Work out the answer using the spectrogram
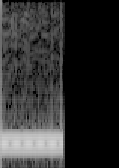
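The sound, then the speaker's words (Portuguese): A steady telephone line tone sounds during a call transfer. It holds one loud, even pitch for about half a second, then cuts off abruptly into silence. “só um momento, estou transferindo a ligação da senhora. Transferência.”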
